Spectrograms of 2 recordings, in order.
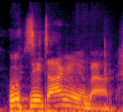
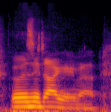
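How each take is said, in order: First: Higher and louder, laughing through it; laughing disbelief. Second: Said in the usual way. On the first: Real, not acted. Laughs, then repeats the question.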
